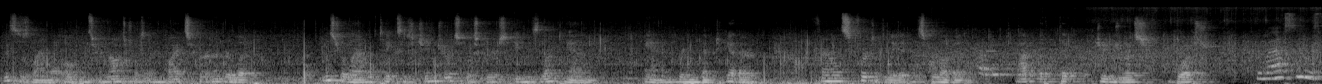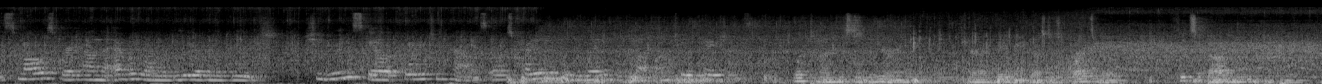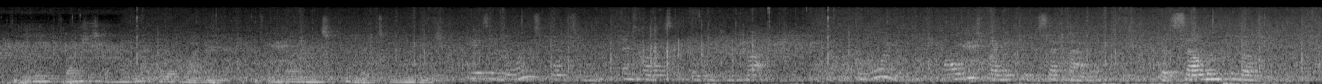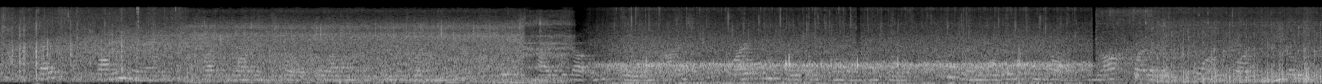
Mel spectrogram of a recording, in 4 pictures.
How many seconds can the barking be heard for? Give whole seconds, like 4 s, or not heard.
not heard.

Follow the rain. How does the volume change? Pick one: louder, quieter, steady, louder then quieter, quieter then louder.
louder.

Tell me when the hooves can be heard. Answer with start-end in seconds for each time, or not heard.
18.2-29.9.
